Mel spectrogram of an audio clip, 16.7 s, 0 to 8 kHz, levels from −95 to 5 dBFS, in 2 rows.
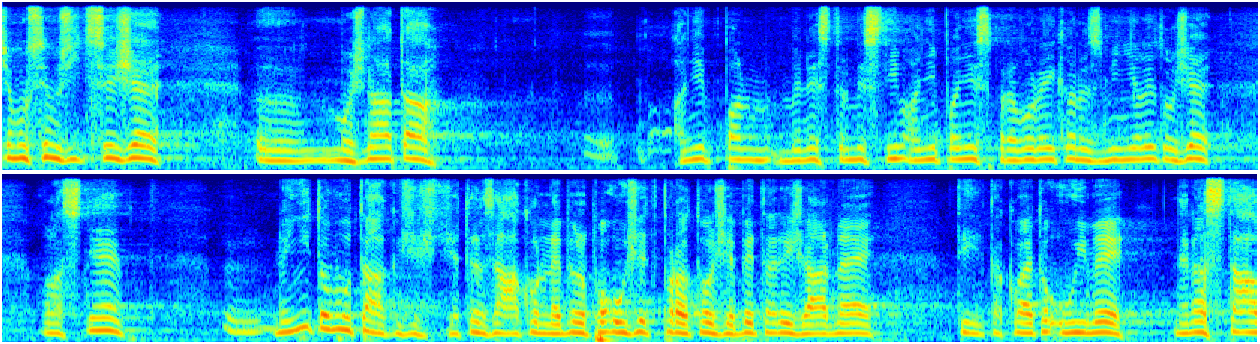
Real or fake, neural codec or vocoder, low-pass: real; none; 7.2 kHz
